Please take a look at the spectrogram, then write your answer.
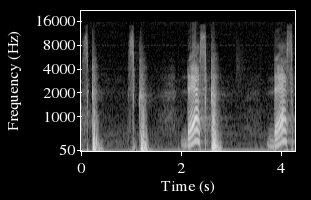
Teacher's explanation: Chúng ta lưu ý với từ bàn này chúng ta đọc và phải bật hơi cả chữ S và chữ K nhé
